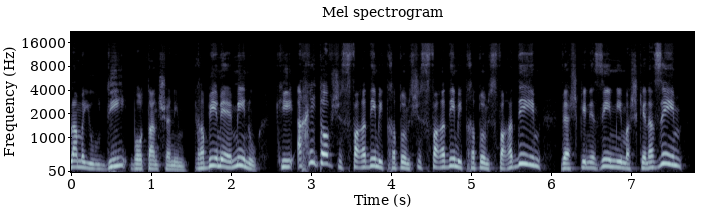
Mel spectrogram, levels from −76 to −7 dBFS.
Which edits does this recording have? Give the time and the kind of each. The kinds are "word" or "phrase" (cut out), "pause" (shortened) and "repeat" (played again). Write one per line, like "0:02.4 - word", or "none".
0:01.5 - pause
0:04.3 - repeat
